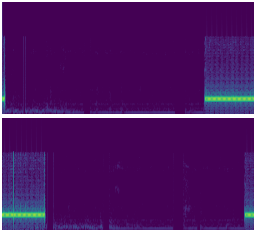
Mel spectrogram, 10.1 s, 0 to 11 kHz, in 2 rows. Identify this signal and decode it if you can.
Ringback tone (North America), 440 + 480 Hz.
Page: Bangu - RJ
